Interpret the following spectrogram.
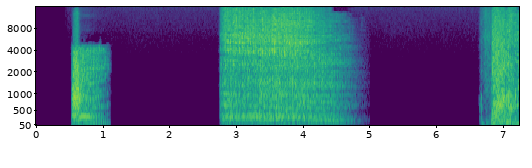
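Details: Tiger giving three separate rough bursts with silence between: a short harsh snarl, then a longer, two-second grating roar with a noisy, breathy texture, then another sharp snarl at the end.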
